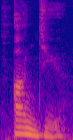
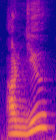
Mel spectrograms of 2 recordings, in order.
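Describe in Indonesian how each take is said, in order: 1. Nada turun di akhir tag. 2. Nada naik di akhir tag. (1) "nadanya nadanya saya turunkan aren't you" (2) "kalau nada saya naikkan"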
